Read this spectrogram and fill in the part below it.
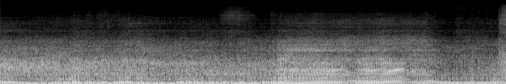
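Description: Ducati Scrambler Icon motorcycle ridden on dirt, engine droning steadily then rising in a brief rev as the rear wheel slides, with wind noise throughout.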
